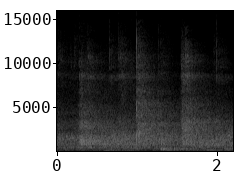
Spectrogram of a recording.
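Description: Table tennis balls clicking off bats and tables, three sharp taps in quick succession, ringing in a large sports hall where play goes on at many tables.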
